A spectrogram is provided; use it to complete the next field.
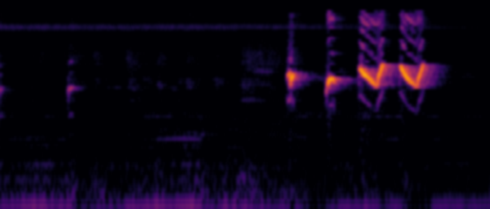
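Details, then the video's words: Contest-singing mountain red-whiskered bulbul with steady wing-flapping; after a lone chirp come two short whistles and a pair of loud looping, down-up whistled notes. "Chào mào núi hót cực xung, đập cánh liên tục"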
